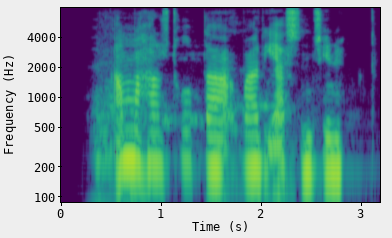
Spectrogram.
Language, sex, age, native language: Icelandic, female, 13, Icelandic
